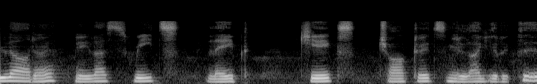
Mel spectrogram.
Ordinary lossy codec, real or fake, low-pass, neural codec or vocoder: none; fake; none; codec, 16 kHz, 0.5 kbps, FunCodec, trained on LibriTTS, 25 frames a second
